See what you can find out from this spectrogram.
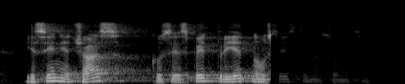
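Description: One channel inverted, from 2.70 s to the end at 4.05 s, just after "spet prijetno": the speech falls by about 25 dB to a faint copy. The likely cause is one stereo channel with reversed polarity, so the centred voice common to both channels cancels when they are summed to mono, leaving only their faint difference. Nothing is heard above about 7.3 kHz, which fits a wideband HD Voice phone codec.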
